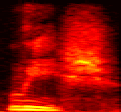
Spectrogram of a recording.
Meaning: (noun) 1. A strap, cord or rope with which to restrain an animal, often a dog 2. A brace and a half; a tierce 3. A set of three animals (especially greyhounds, foxes, deer/bucks, and hares)
- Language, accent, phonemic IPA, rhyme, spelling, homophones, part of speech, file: English, US, /liːʃ/, -iːʃ, leash, Laois, noun / verb, En-us-leash.ogg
